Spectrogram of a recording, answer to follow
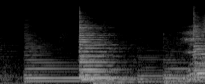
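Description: Acoustic guitar, classical style, played solo: a run of chords struck one after another, roughly one every half second, each ringing on into the next.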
